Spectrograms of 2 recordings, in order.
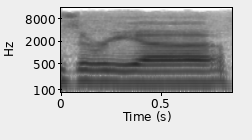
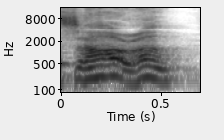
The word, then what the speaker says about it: Zeruiah: But Sahara Sahara like the massive desert.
